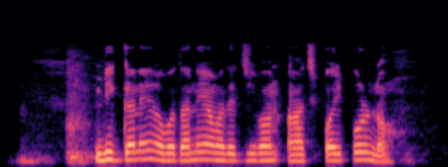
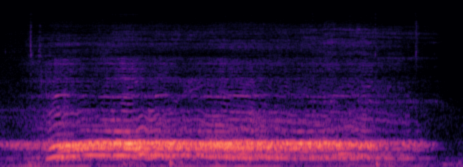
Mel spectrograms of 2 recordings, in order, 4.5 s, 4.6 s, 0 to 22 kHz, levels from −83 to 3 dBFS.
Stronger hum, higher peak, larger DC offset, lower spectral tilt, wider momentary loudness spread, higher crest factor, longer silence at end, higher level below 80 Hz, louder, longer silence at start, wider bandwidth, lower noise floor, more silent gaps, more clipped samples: neither; first, -2 dBFS vs -8 dBFS; neither; about the same, -7.5 dB/octave vs -6.5 dB/octave; about the same, 16 LU vs 18 LU; about the same, 16 dB vs 16 dB; first, 0.55 s vs 0.35 s; second, -56 dBFS vs -50 dBFS; first, -16 LUFS vs -23 LUFS; first, 0.2 s vs 0 s; second, 7.6 kHz vs 12.5 kHz; second, -36 dBFS vs -45 dBFS; neither; neither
